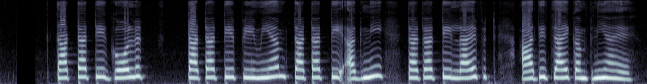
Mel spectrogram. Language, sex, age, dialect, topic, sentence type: Hindi, female, 18-24, Marwari Dhudhari, agriculture, statement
